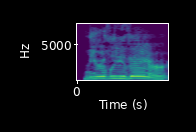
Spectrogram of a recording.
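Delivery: lightly acted out-of-breath encouragement; panting. A narrator's reading. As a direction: say it as if panting from a climb. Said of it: "Harry panted".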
